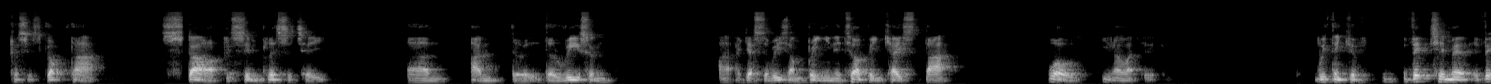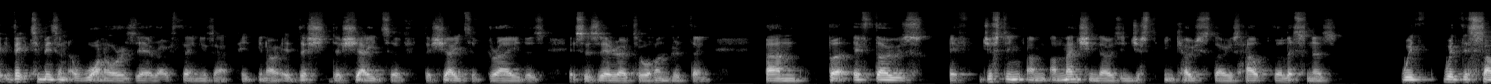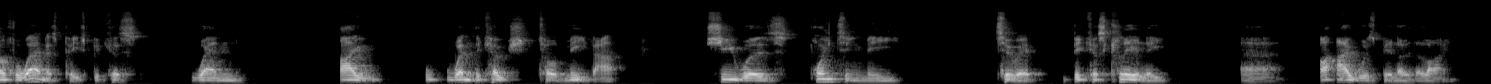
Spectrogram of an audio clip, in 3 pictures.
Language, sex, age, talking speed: English, male, 40-59, 145 wpm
